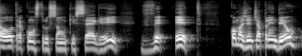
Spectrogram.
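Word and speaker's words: וְאֵת: Então vamos pronunciar v, o vav com o som de v, e o shivá, que é a semivogal entre o som de e a, pronunciado rapidamente.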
